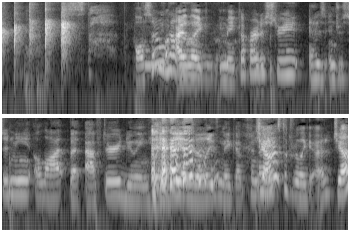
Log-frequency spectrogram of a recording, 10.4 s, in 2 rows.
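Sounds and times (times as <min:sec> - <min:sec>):
hand clapping: 0:00.0 - 0:01.2
speech: 0:02.0 - 0:10.4
laughter: 0:07.4 - 0:08.6.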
